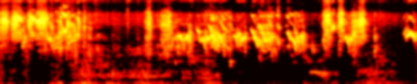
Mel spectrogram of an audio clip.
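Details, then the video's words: A breeding pair of budgerigars gives lively high twittering and squeaky chirps in quick succession, with softer warbling between louder notes. "Cute Budgies Chirping Sounds | Love Birds Breeding Pair"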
